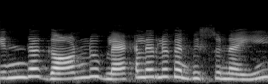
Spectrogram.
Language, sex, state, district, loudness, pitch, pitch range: Telugu, female, Andhra Pradesh, Sri Satya Sai, -15 LUFS, 295 Hz, 260-345 Hz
